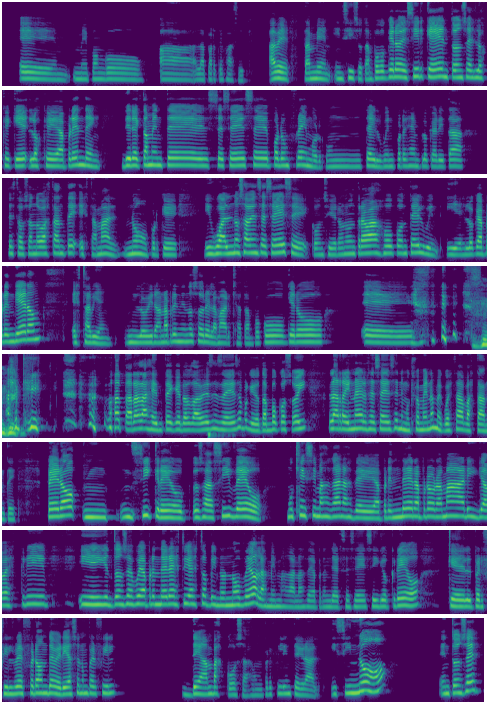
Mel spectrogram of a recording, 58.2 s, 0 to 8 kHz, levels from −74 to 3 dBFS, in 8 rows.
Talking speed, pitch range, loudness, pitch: 150 wpm, 185-225 Hz, -20 LUFS, 205 Hz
